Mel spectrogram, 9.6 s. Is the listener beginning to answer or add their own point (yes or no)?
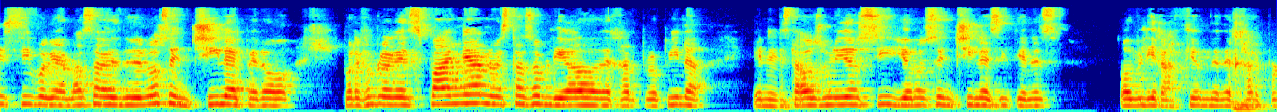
yes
